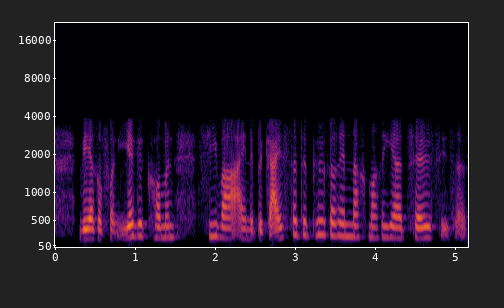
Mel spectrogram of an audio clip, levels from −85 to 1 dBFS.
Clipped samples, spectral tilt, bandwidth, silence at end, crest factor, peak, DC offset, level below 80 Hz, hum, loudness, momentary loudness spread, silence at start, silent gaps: under 0.1%; -4 dB/octave; 4 kHz; 0 s; 20 dB; -16 dBFS; under 0.1%; under -90 dBFS; none; -36 LUFS; 9 LU; 0 s; none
